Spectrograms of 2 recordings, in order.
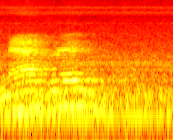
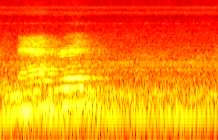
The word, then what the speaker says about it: Madrid: Like instead of Madrid or instead of Madrid, it's Madrid.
